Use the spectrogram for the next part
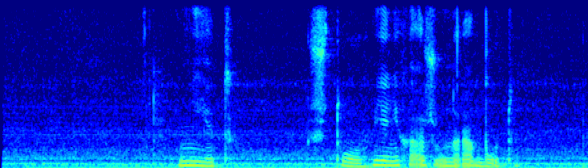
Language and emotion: Russian, sad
